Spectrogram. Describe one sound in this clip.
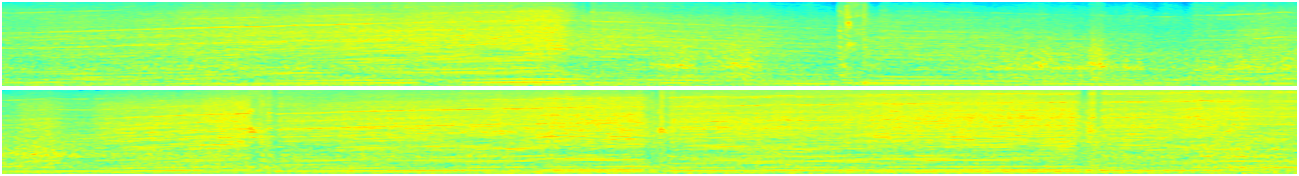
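A race car engine roars loudly, revving up and dropping as gears shift.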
